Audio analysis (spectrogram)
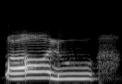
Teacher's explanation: قالو، قاف دو نقطوں والا موٹا پڑھا جاتا ہے. لو کو لمبا کریں گے، جزم والی واو سے پہلے پیش ہے، حروف مدے کا الف کے برابر لمبا ہوگا. اور اس پہ چھوٹی مد ہے، چھوٹی مد کو 3 الف تک لمبا کرتے ہیں، ٹوٹل 4 الف تک لمبا کریں گے.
